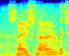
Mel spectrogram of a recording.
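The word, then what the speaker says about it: Seikoo: Seiko rhymes with 6-0.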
